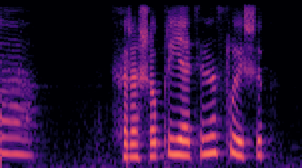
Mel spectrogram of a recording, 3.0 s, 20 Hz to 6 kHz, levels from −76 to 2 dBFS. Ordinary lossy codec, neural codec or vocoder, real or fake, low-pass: AAC, 48 kbps; codec, 16 kHz, about 1 kbps, DyCAST, with the encoder's durations; fake; 5.4 kHz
